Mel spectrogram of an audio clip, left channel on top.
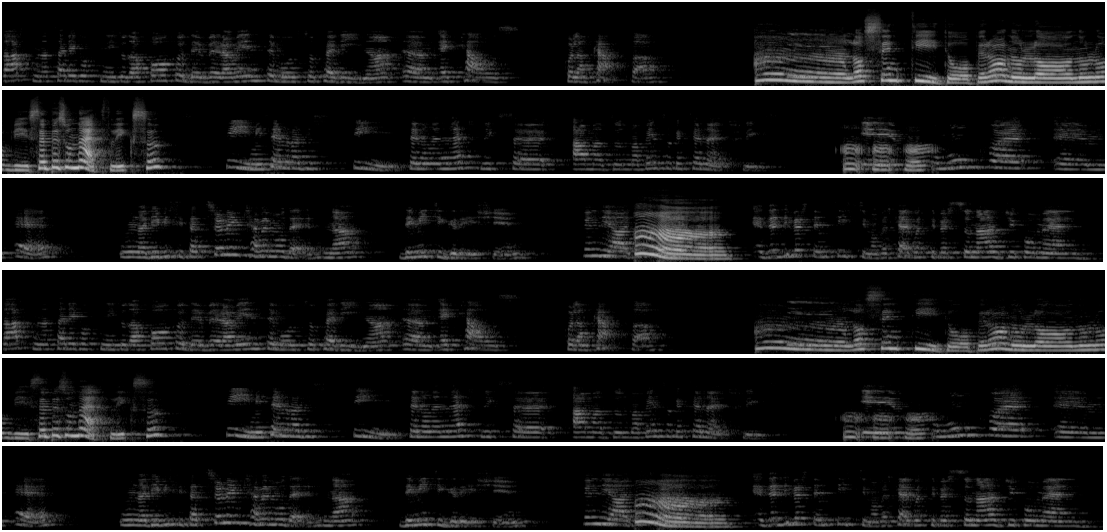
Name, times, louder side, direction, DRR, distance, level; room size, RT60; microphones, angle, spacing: voice 1, 0.0-5.2 5.6-6.6 7.8-8.4 13.3-18.8 19.6-20.1 20.3-21.3 21.5-22.5 23.2-25.6 26.0-27.3 27.9-28.7 29.6-32.9, equal, 5° left, 2.2 m, -43 dB
voice 2, 7.5-12.7 19.4-20.3 28.4-29.4, left 5 dB, 45° left, 0.3 m, -28 dB
9.8 x 8.2 x 5.1 m
head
